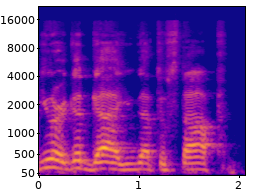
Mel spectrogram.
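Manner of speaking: speaking in a put-on Russian accent. Retelling what a russian guy said at a house party, imitating a russian accent. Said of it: "Only because of that accent".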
